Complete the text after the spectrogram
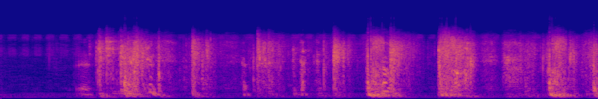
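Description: Two men scuffle with grunts and thumps.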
